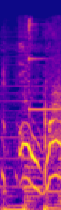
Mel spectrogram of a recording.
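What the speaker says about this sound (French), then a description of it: "j'ai failli oublier le canard" A cartoon duck quacks in a food-challenge setting, two loud, nasal quacks close up, the second after a short break, with a faint tinkle in the background.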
